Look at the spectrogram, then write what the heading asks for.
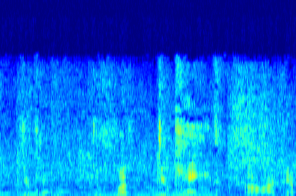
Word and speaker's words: Duquesne: Number 7, Dayton is up 66-60 over DeQuaite. Duquesne. What? Duquesne. Oh, I can't pronounce it.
